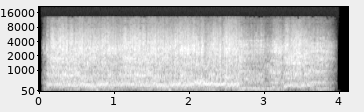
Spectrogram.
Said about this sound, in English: So, it's the abominable snow monster, also known as the Bumble, from the old Rudolph the Red-Nosed Reindeer claymation movie. One of the vocalizations from the abominable snow monster is also one of the classic sound effects from King Kong's roar.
